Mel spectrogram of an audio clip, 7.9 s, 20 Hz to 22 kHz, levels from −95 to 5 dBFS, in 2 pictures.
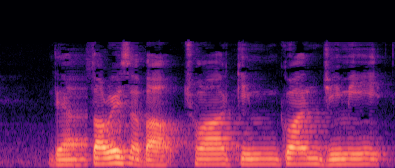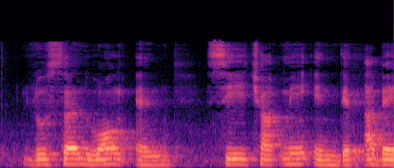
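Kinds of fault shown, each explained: AAC frame loss with concealment: near 0.74 s and 7.47 s, about 128 ms of speech becomes a smeared, phasey, noisy patch as the decoder rebuilds what fits three lost frames from the last good spectrum. Unlike a plain dropout, it never falls silent.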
